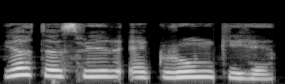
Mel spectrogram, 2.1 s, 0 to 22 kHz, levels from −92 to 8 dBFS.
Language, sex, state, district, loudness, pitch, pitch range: Hindi, female, Arunachal Pradesh, Lower Dibang Valley, -15 LUFS, 255 Hz, 230-270 Hz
